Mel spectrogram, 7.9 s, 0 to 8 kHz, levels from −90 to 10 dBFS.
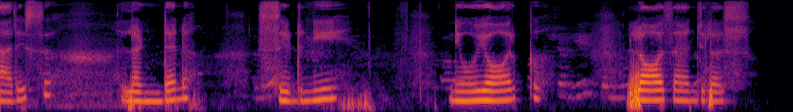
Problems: none marked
